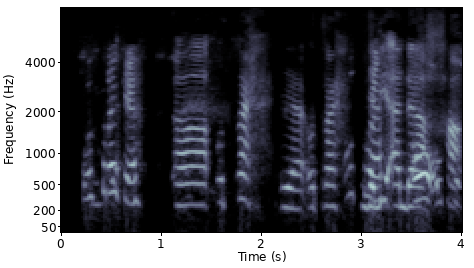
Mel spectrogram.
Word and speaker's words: Utrecht: Gimana sih bacanya? Utrecht ya? Utrecht, ya Utrecht.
